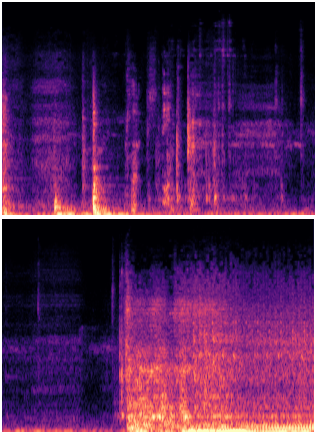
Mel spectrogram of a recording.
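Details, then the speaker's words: Farm tractor diesel after fixing a sluggish starter by adding a new ground cable from the battery to the starter motor housing: it fires promptly and settles into a steady, even idle. A normal start after the repair. "there we have it lazy ground from the battery to the star motor"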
